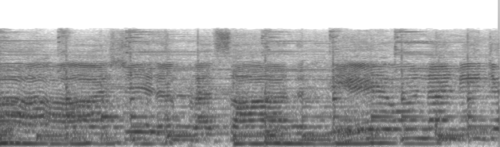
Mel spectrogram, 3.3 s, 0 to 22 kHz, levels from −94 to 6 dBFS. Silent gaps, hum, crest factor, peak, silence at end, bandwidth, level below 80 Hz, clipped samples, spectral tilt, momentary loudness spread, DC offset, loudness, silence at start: none; none; 16 dB; -6 dBFS; 0 s; 10 kHz; -50 dBFS; under 0.1%; -4 dB/octave; 3 LU; under 0.1%; -20 LUFS; 0 s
